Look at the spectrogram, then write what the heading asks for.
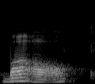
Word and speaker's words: Baal: Every vestige of Baal, some pronounce it Baal, will be removed, destroyed,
